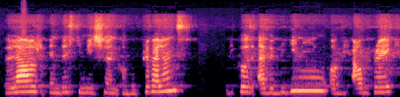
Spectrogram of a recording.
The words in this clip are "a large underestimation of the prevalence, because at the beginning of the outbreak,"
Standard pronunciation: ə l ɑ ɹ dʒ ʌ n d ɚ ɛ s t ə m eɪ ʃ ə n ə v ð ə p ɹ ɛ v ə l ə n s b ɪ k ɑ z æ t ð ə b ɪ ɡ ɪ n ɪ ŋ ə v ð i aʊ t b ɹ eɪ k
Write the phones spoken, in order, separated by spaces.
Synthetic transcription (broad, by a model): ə l ɑ ɹ dʒ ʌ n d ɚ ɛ s t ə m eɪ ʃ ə n ə v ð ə p ɹ ɛ v ə l ə n s b ɪ k ɑ z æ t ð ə b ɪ ɡ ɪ n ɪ ŋ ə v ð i aʊ t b ɹ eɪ k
